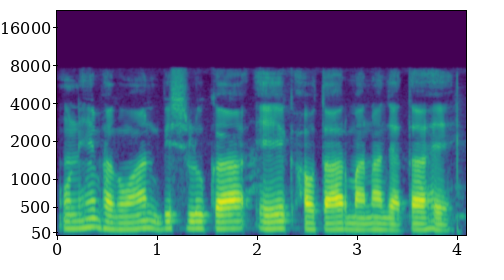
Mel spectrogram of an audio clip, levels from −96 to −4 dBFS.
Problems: none marked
